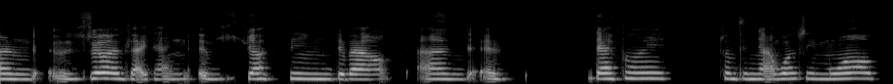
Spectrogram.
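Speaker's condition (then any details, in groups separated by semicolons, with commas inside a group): Cerebral palsy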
